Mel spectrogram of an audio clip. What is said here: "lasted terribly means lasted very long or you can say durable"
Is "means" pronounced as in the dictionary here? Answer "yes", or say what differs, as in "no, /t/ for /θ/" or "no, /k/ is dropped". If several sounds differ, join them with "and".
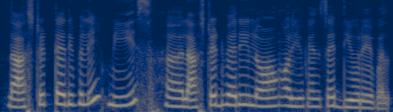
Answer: no, /n/ is dropped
